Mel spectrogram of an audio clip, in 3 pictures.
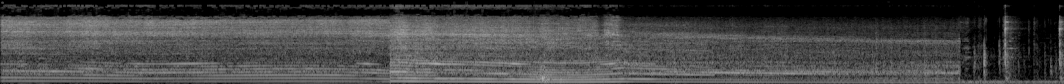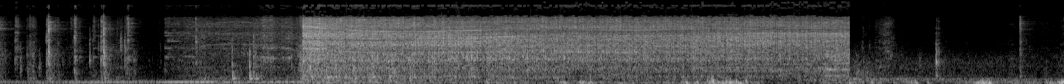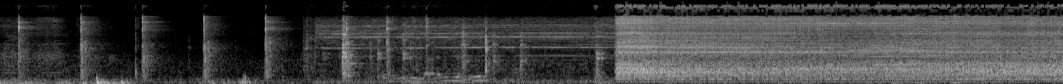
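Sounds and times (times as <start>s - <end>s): cutting or drilling noise: 0.0s - 9.6s, 12.3s - 19.2s, 24.4s - 31.9s
motorised power tool wavering: 12.3s - 19.2s, 24.4s - 31.9s.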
